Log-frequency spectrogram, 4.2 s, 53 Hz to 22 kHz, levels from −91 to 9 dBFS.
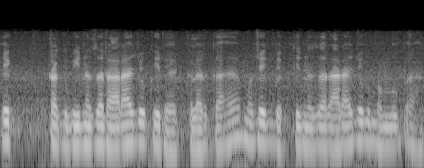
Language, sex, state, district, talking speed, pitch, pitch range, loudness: Hindi, male, Bihar, Katihar, 325 wpm, 120 Hz, 115-130 Hz, -19 LUFS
